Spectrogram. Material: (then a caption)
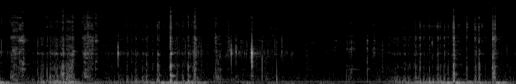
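Soap. A utility knife blade carves a solid white bar of dry soap, with flakes falling onto a white surface. Dry, crisp scraping and shaving strokes come in waves over a low rumble, with a sharp bright click partway through.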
